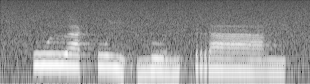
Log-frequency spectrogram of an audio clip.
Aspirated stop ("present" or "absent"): absent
